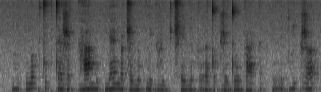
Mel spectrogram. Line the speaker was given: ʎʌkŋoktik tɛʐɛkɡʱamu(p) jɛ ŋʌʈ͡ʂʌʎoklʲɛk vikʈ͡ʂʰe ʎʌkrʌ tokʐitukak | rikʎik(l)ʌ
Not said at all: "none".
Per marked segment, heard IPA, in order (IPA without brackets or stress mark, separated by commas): k, ʐ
